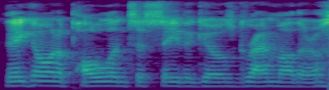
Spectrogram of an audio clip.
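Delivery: ordinary delivery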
